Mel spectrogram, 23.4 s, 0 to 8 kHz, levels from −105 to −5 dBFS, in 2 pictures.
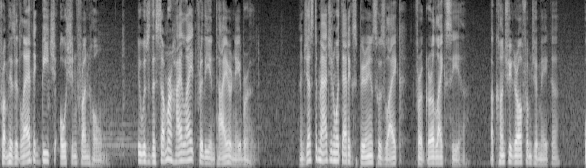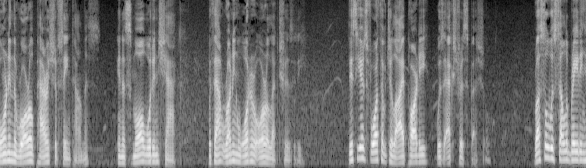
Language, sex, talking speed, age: English, male, 160 wpm, 30-49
